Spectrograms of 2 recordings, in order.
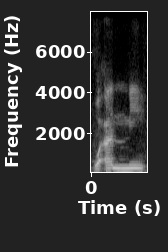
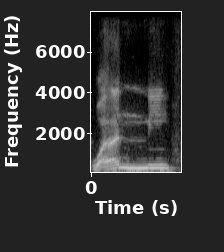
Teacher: kita sebut hamzah biasalah, pangkal halkum wa anni, itu tahqiq. Okey. Kalau tashil, sebutan antara hamzah dengan mat, wa anni, tak jelas lah hamzah tu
